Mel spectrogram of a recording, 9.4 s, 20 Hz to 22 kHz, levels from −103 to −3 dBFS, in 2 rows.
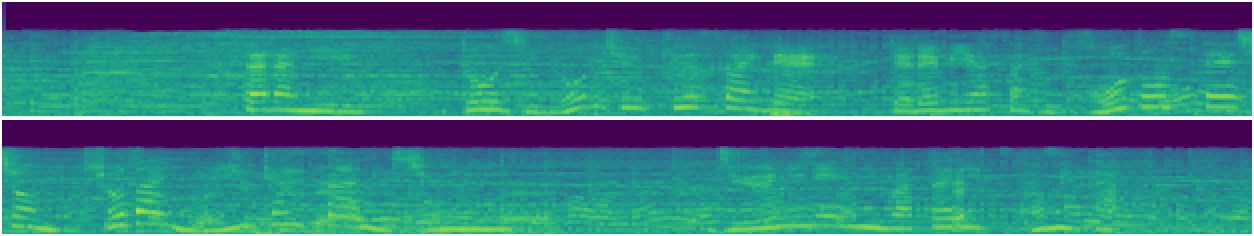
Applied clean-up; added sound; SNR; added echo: none; Siren + Telephone; 15 dB; none.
